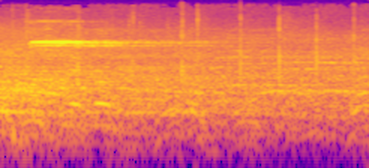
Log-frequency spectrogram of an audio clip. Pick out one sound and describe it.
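A referee's whistle blows a long steady note.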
